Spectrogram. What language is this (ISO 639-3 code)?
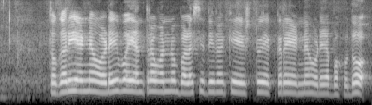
kan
